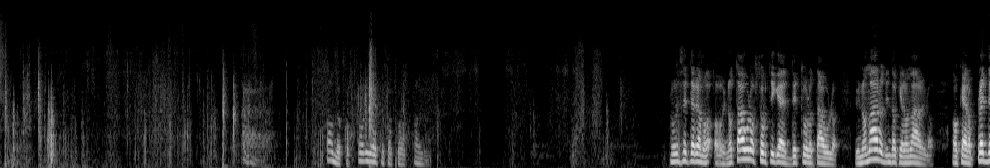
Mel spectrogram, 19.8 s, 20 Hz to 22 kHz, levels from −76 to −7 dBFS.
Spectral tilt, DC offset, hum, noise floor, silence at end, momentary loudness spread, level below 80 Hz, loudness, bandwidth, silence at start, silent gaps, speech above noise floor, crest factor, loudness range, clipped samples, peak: -7 dB/octave; under 0.1%; none; -67 dBFS; 0 s; 26 LU; -62 dBFS; -24 LUFS; 16 kHz; 0 s; none; 44 dB; 22 dB; 21 LU; under 0.1%; -4 dBFS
